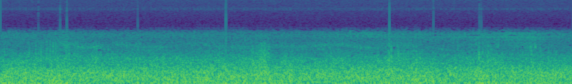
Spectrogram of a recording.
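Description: Strong wind buffeting the microphone: a steady, loud low rumble.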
